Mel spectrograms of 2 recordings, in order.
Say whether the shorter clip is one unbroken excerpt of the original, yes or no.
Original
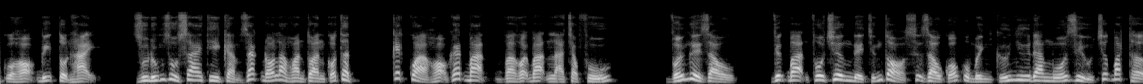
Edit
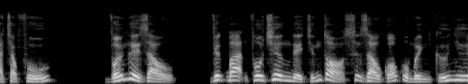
yes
